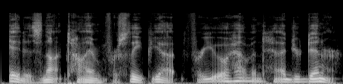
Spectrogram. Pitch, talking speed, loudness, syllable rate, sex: 110 Hz, 225 wpm, -18 LUFS, 4.6 syllables/s, male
